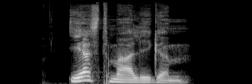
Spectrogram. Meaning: strong dative masculine/neuter singular of erstmalig
- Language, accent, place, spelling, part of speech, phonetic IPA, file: German, Germany, Berlin, erstmaligem, adjective, [ˈeːɐ̯stmaːlɪɡəm], De-erstmaligem.ogg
